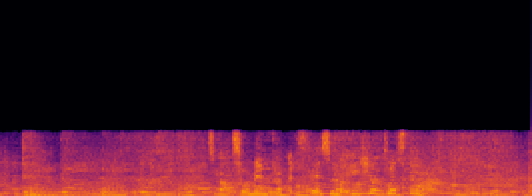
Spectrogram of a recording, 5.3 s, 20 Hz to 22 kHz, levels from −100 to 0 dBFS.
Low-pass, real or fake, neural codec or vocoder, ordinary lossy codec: 7.2 kHz; fake; codec, 44.1 kHz, 2.6 kbps, DAC; none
